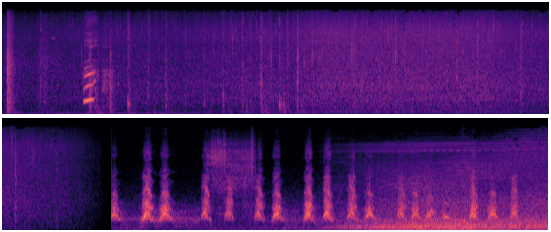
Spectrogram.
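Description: Rain falling steadily for about nine and a half seconds, cutting off suddenly. After a moment of silence, a run of short sharp barks, two or three a second, with a low rumble building under them near the end.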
